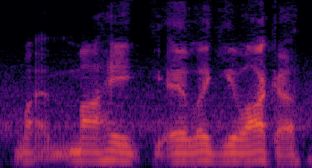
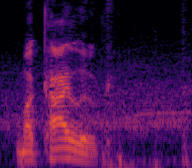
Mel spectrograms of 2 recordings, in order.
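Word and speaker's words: Mykhailiuk: maha uh whatever the mahe elekilaka it's not that hard to say makai luke thank you drew sv makai luke and uh and also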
